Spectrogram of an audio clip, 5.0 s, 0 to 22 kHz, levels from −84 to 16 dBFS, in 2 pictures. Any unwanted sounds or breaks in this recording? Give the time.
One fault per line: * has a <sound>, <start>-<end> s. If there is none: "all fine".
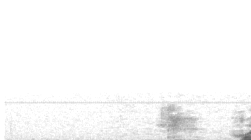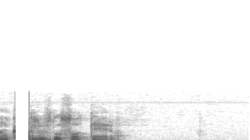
* has a dropout, 2.7-2.8 s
